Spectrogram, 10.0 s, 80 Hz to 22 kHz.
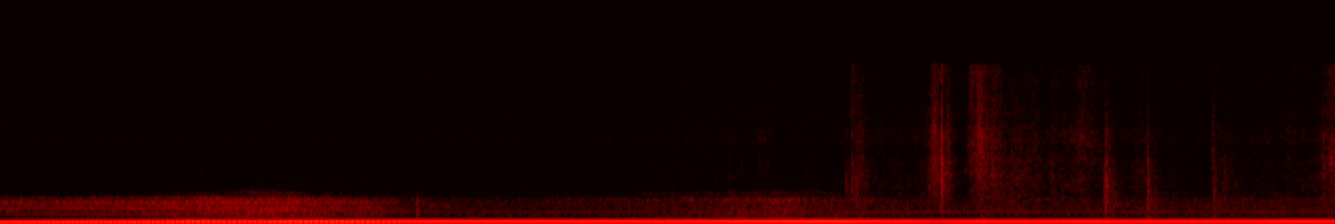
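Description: Steady whistle from a Yaesu FRG-7700 communications receiver tuned to a 20 m single-sideband frequency: a carrier on the channel heard as a pure tone. A second, slightly lower tone beats against it for the first three seconds, then one tone holds, with faint clicks of static in the second half.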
